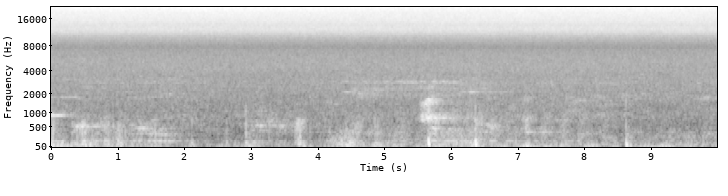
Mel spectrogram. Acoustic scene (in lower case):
elevator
